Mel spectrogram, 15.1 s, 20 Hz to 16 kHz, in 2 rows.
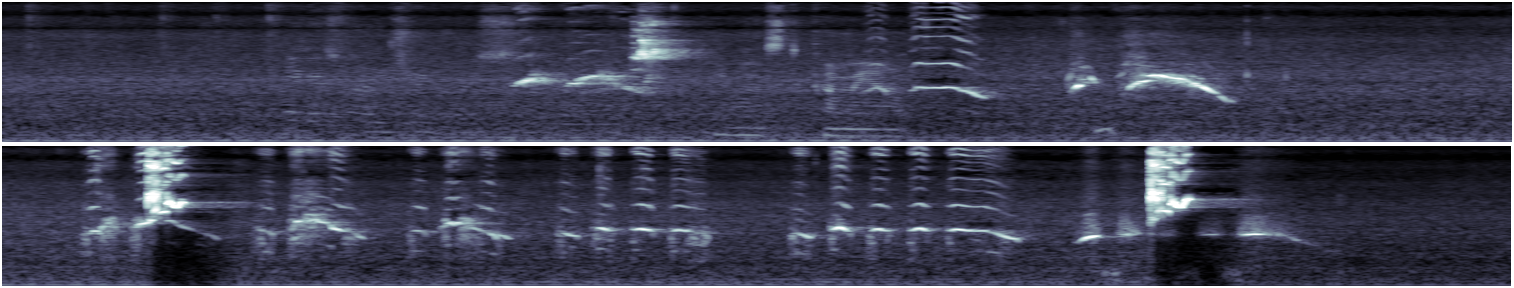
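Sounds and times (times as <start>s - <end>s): sharp bird calls: 2.4s - 3.6s, 7.9s - 12.7s, 13.3s - 13.7s
cockatiel whistling and chirping: 8.0s - 13.9s.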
